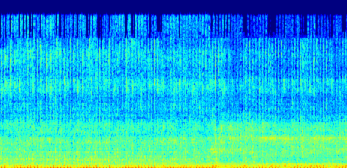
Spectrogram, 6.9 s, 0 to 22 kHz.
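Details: 1967 Gravely 430 sat outside for years, after clearing debris from the ignition points, running while testing drive: fast, even single-cylinder beat about four firings a second, no misfires; engine good, not smoking or burning oil, transmission junk.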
